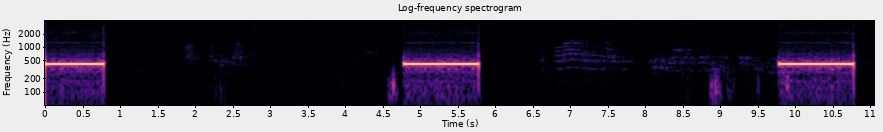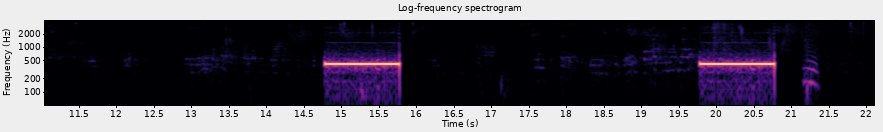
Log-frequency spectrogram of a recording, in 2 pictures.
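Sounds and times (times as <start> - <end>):
telephone busy signal on a phone line: 0.0 - 0.8, 4.8 - 5.8, 9.8 - 10.8, 14.8 - 15.8, 19.8 - 20.8
recorded voice speaking quietly: 1.5 - 3.1, 6.5 - 21.7.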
